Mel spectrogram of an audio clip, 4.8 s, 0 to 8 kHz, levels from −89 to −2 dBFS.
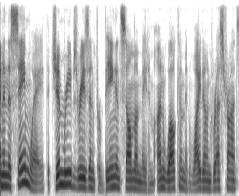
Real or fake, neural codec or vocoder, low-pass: real; none; 7.2 kHz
